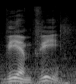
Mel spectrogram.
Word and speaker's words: BMW: It's BMV. That's BMW. That's how the Americans say name it, but the Europeans call it BMV.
